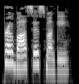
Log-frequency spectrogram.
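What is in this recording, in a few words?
"proboscis monkey", British English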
